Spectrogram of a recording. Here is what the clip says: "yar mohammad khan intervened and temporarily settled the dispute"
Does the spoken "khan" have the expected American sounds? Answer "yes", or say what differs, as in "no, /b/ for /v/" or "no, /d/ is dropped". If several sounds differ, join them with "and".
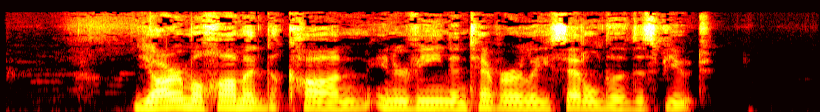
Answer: yes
